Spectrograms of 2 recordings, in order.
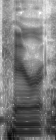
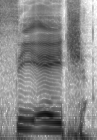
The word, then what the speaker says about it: Chiron: Charon. Like, no, it's not Charon. – Okay. – It's Chiron.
